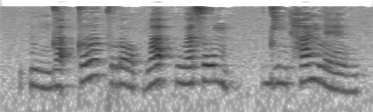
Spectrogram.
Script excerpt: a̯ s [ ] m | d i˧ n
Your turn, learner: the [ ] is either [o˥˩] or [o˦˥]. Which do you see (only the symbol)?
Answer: o˥˩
